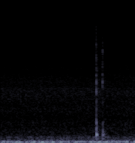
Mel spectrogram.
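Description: A single short click, typical of a computer input click, about one and a half seconds in, over a low steady hum.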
